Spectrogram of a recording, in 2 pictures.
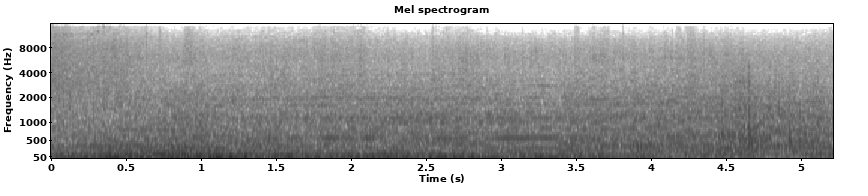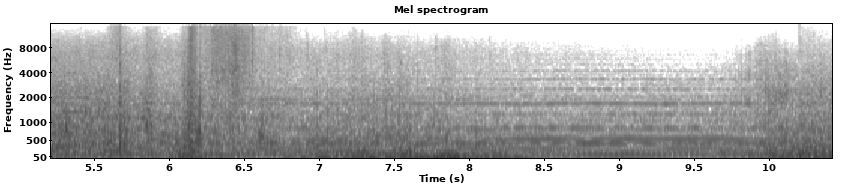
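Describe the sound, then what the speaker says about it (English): A dense thunderstorm from the game What Remains of Edith Finch: steady heavy rain hisses throughout while deep rolling thunder rumbles close by, with a few sharper cracks, and no voices. "The thunder sounded much too close and full of angry power."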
